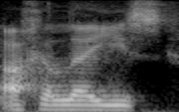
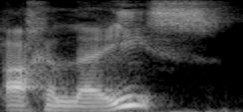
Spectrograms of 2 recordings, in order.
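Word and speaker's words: Ἀχιλλεύς: So you don't say Achilles, you say Achilles. Okay, you accent that last syllable.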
